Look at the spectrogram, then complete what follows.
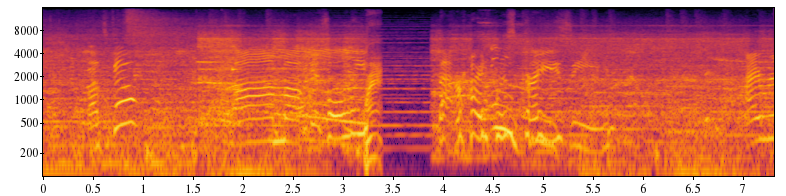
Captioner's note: duck quack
